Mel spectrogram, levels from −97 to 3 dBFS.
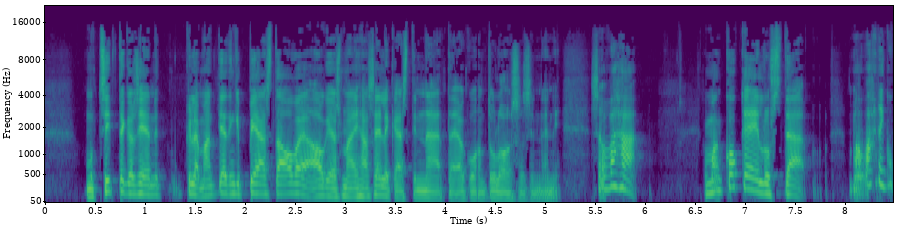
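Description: At 4.31 s, a Bluetooth dropout: data likely reached the headphones too late and was discarded, cutting the speech to a sharp-edged 14.5 ms silence that fits one lost packet.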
